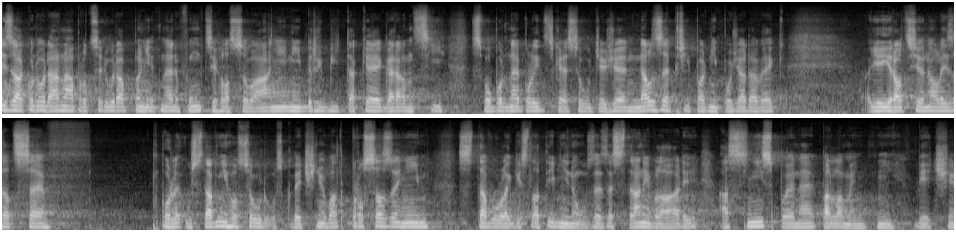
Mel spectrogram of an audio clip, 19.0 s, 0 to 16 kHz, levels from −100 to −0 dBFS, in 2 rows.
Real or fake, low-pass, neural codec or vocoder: fake; 14.4 kHz; vocoder, 44.1 kHz, 128 mel bands, Pupu-Vocoder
